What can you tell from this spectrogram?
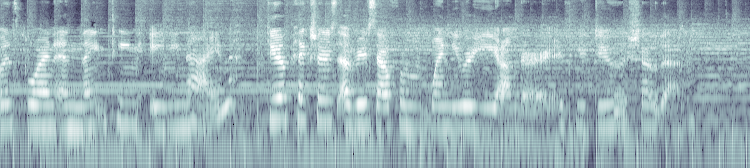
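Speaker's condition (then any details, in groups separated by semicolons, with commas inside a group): Cerebral palsy, mild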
